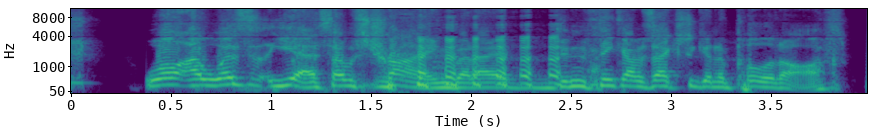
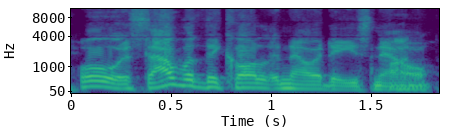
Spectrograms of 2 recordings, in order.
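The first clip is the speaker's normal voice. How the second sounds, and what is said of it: Put-on Midwestern Fargo accent. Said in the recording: “Were you doing your Fargo accent there? ... I can't do a Midwestern accent. ... That was pretty good. I recognized it. ... I think you pulled it most of the way off there.”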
